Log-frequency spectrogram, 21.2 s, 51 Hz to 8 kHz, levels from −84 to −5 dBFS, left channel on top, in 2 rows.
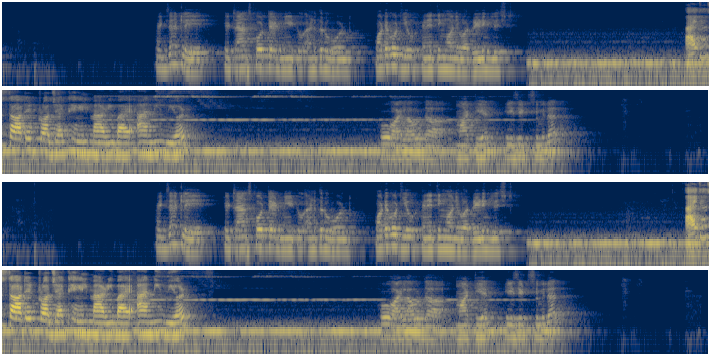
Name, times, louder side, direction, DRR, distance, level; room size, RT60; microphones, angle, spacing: voice 1, 2.3-3.0 3.3-5.2 5.6-7.6 16.3-19.0, right 1 dB, 20° right, 1.0 m, -32 dB
sound 1, 7.9-18.9, right 1 dB, 85° left, 3.8 m, -34 dB
voice 2, 10.3-13.5, right 4 dB, 80° right, 0.8 m, -22 dB
sound 2, 12.0-18.5, right 2 dB, 45° left, 1.8 m, -43 dB
26.0 x 11.5 x 4.4 m
head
